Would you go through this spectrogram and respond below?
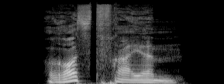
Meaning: strong dative masculine/neuter singular of rostfrei
- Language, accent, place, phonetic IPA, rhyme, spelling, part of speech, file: German, Germany, Berlin, [ˈʁɔstfʁaɪ̯əm], -ɔstfʁaɪ̯əm, rostfreiem, adjective, De-rostfreiem.ogg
